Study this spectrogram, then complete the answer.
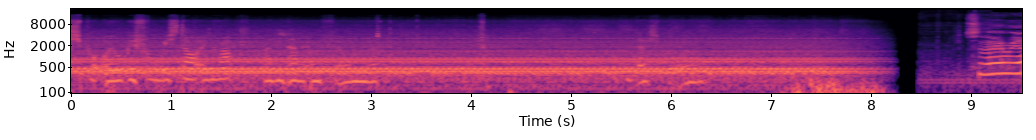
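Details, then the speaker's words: Rover P6 2000 just after its SU carburettor was serviced and refitted: an even, steady idle with a smooth, regular beat and no misses or hunting, so the engine is running healthily. "a success carburetor off serviced put back on and the car running"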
